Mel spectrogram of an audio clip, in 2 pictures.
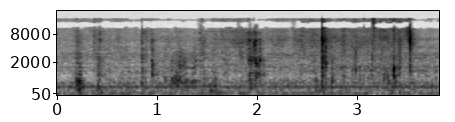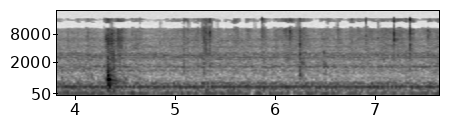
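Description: Light clicks and taps of small items being picked up and set down on a work table, several in the first half, over a steady faint hum.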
